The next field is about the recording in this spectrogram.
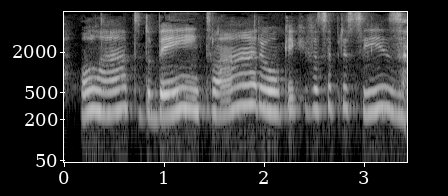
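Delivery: smooth, calm, composed and collected tone. Acting out answering a client's call mid-argument: imitating a calm phone voice. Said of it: "Rapidamente a gente consegue mudar a voz, o tom de voz".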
